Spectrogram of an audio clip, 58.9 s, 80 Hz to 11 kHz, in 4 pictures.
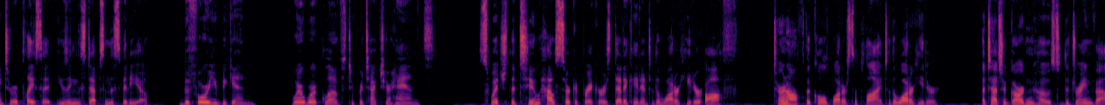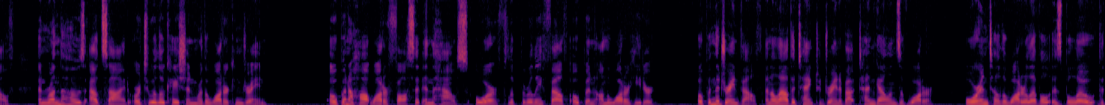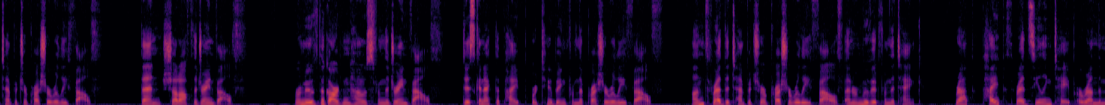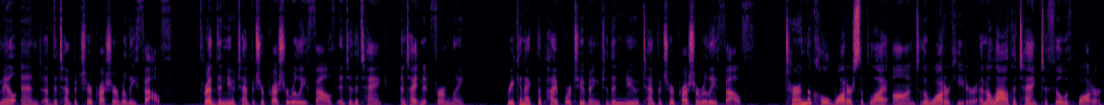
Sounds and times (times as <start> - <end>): Speech: 0.0 - 5.8, 6.4 - 18.3, 19.1 - 30.8, 31.4 - 32.7, 33.4 - 50.4, 51.0 - 58.9.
